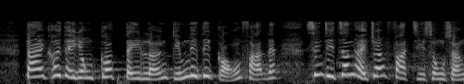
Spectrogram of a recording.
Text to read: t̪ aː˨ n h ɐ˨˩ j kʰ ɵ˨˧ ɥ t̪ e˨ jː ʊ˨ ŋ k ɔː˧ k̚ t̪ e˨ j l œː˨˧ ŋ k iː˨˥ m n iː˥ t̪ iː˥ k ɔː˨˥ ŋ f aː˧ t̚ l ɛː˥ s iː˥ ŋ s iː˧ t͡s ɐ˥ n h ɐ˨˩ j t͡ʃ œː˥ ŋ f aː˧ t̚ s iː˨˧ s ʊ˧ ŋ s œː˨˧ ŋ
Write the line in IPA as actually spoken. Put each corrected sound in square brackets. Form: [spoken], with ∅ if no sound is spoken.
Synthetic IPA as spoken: t̪ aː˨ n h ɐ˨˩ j kʰ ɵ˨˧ ɥ t̪ e˨ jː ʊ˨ ŋ k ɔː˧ k̚ t̪ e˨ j l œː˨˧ ŋ k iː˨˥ m n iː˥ t̪ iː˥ k ɔː˨˥ ŋ f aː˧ t̚ l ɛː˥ s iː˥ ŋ [t͡s] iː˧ t͡s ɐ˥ n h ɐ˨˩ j t͡ʃ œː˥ ŋ f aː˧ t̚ [t͡s] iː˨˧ s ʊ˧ ŋ s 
